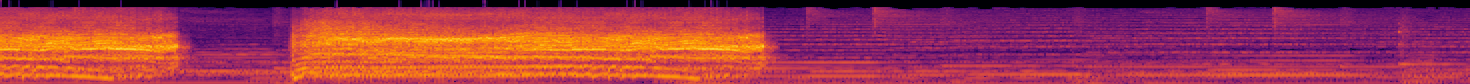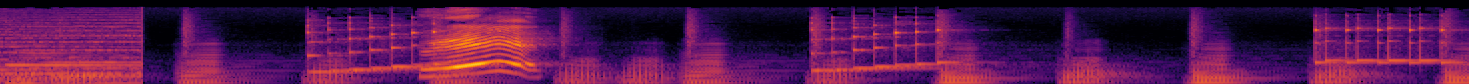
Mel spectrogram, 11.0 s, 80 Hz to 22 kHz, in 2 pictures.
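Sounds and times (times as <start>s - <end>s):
dinosaur roar: 0.0s - 3.0s
background music: 0.0s - 11.0s.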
